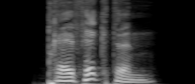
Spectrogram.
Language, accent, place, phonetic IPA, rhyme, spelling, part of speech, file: German, Germany, Berlin, [pʁɛˈfɛktn̩], -ɛktn̩, Präfekten, noun, De-Präfekten.ogg
- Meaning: 1. genitive singular of Präfekt 2. plural of Präfekt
